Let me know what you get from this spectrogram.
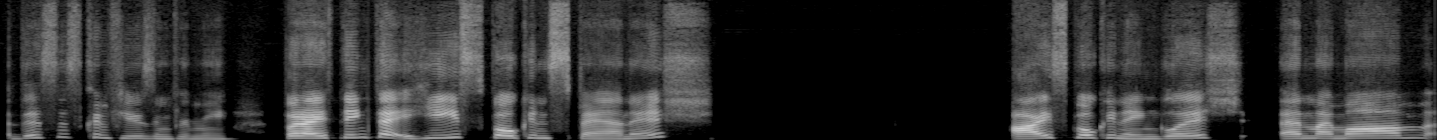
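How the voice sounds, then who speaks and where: A woman's voice: sits high, fairly bright tone, clean tone, no room sound, studio quality. A young woman from the United States, a guest talking casually in an interview, rambling with many fillers and restarts.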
